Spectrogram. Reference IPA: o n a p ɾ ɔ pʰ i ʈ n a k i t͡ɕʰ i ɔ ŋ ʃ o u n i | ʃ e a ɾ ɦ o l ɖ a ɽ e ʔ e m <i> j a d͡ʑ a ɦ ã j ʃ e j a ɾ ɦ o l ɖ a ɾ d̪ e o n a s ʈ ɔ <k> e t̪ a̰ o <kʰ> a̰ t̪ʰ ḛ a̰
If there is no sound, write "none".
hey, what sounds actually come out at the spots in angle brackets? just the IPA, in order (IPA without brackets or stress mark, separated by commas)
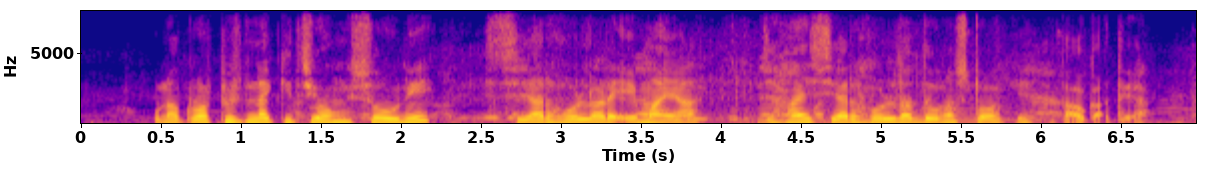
a, k, k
